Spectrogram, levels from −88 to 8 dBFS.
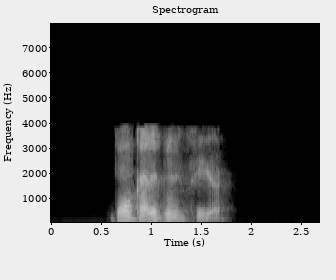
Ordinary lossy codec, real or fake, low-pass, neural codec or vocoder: AAC, 16 kbps; fake; 7.2 kHz; autoencoder, 22.05 kHz, a latent of 192 numbers a frame, VITS, trained on one speaker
